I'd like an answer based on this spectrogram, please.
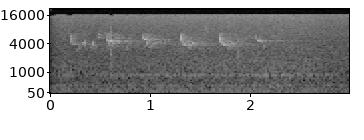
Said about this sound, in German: Die Vögel geben mit ihrem munteren Gezwitscher den Ton an. Die wärmenden Strahlen der Sonne lassen die Wasseroberfläche des kleinen Weihers hier und da aufblitzen.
